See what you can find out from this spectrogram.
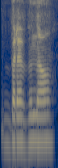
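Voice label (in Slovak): "brvno", Slovak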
